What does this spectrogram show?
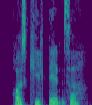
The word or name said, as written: roskildenser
